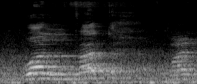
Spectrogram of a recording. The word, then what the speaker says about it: والفتح: এমন অবস্থায় এই দুটার উচ্চারণ স্পষ্ট হবে, এই শেষের হরফের উচ্চারণটা অস্পষ্ট, হালকা শোনা যাবে, হালকা করে ওয়াল ফাতহ والفتح ওয়াল ফাতহ والفتح হ্যাঁ শেষ হরফটা পুরো উচ্চারণ শেষ হরফটা হালকা উচ্চারণ ওয়াল ফাতহ والفتح ঠিক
